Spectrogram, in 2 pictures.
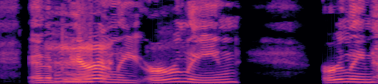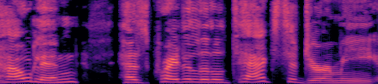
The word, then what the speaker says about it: Erling Haaland: Haaland. H A A is Howland.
